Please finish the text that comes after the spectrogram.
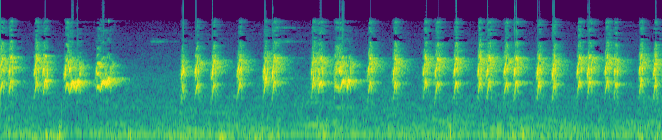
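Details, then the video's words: Red-whiskered bulbul singing gù style, opening with a few slurred phrases, falling silent for nearly a second, then bursting into a long run of fast, clipped chirps. "Tiếng Chim Chào Mào Gù Quá Hay"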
